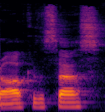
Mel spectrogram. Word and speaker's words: Arkansas: The S on the end is silent. So it looks like Arkansas, but it's Arkansas.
